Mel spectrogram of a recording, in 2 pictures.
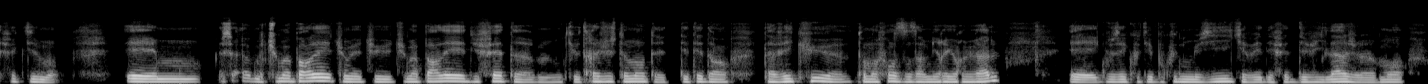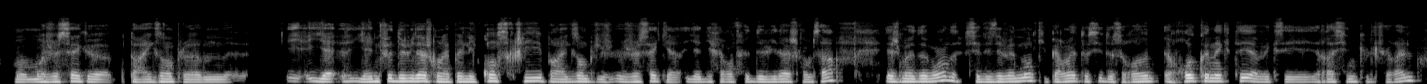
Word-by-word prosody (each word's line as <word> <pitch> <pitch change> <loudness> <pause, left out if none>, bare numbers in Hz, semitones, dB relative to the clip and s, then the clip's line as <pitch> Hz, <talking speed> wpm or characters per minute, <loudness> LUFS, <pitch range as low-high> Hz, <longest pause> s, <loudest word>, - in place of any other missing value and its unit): Effectivement. 120 -5 -4 0.7
Et 135 -1 +6
hem, 125 -1 +2 0.2
ça, 125 - -6
hem, 135 -5 -5
tu 140 - -4
m'as 140 -1 +1
parlé 155 +3 +4
tu, 135 - -4
heu, 125 -1 +1
tu 120 -2 -2
tu 130 - -10
m'as 125 - 0
parlé 140 +1 +3
du 125 -1 -5
fait, 135 0 -1
hem, 110 -1 -6
que - - -8
très 130 +3 -2
justement 130 +1 0
tu 115 - -9
as 110 - -5 0.2
tu - - -4
étais 125 +2 -2
dans 115 -2 -2 0.4
tu - - -6
as - - +2
vécu, 135 +5 0
heu, 120 -1 -4
ton 120 +1 -1
enfance 125 +1 -1
dans 120 0 -2
un 115 - 0
milieu 120 +1 0
rural 125 +7 0 0.7
et 110 -2 +1
que 110 - -17
vous 115 -1 -3
écoutez 115 0 -5
beaucoup 115 +2 -8
de 120 - 0
musique. 120 +3 -1
Il - - -1
y - - -5
avait 110 +1 -3
des 110 -1 -6
fêtes 110 +1 -8
de 115 - -3
village, 115 +2 0
heu. 105 -1 -4
Moi 110 0 -3 0.4
moi 115 -1 +1
moi, 120 +1 +2
je 125 +1 +2
sais 130 +2 +2
que 115 -3 -1 0.2
par 115 -2 -2
exemple, 115 0 0
hem, 115 0 0 0.6
il 150 -2 -6
y - - -6
il 140 - -1
y 135 -1 +5
a 125 - +2
il 135 0 -2
y - - +4
a 125 - +5
une 130 0 +5
fête 145 -1 +3
de 140 - +7
village 140 0 +6
qu'on 130 - +2
appelle 125 +1 +3
«les 125 - +5
conscrits,» 150 +1 +2
par 125 -3 -2
exemple, 125 +1 +1
je 120 +3 -4
je 120 +1 0
sais 140 +3 +1
qu'il 125 -4 -5
y - - -5
a 110 - -10
il 120 - -5
y - - +2
a 115 - +2
différentes 120 0 -4
fêtes 125 - -4
de 125 -1 +2
village 120 0 +1
comme 115 0 -5
ça 145 +7 0 0.5
et 135 - +5
je 125 - -1
me 135 -1 +5
demande 150 +7 +4
c'est 125 - -2
des 120 +1 +1
événements 140 +5 +4
qui 160 -7 -11
permettent 135 +2 0
aussi, 130 +3 -3
de 120 -2 -1
se 120 0 -6
re 125 +4 +3 0.2
reconnecter 145 +4 +4
avec 120 -3 -2
ses 115 0 -4
racines 120 +1 -3
culturelles. 120 +7 -4
125 Hz, 230 wpm, -20 LUFS, 115-135 Hz, 0.7 s, de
